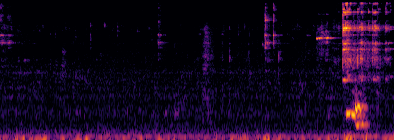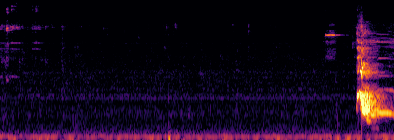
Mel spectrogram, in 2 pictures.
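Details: A French Bulldog, kept indoors for slipping through the fence to the neighbour's, lets out brief, wavering howl-whines protesting to go out with the kids, with a faint jingle of bells.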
